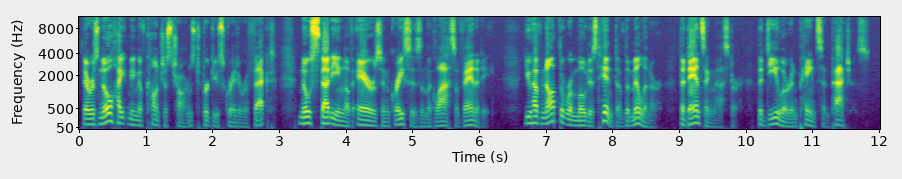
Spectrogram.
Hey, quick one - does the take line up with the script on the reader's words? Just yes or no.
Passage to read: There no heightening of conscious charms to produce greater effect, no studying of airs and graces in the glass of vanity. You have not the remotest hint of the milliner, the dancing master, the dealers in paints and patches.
no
